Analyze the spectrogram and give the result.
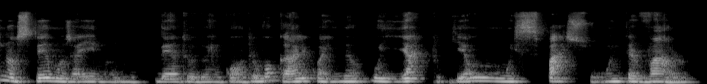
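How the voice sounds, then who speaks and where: A man teaching a Portuguese grammar lesson, speaking slowly and deliberately and stressing each example word. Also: mid-range voice, creaky, a little mellow, roomy sound.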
